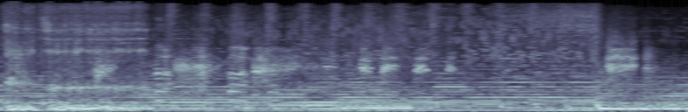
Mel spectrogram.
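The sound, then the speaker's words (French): A person imitates a pig's grunting: loud, rough, low snorting oinks in a steady run lasting about five seconds, with no other talk. “C'est tellement mignon quand ils font.”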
